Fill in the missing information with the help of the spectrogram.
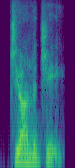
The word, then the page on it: geology: Indian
